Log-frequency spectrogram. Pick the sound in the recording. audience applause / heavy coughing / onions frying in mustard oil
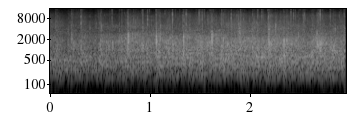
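audience applause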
